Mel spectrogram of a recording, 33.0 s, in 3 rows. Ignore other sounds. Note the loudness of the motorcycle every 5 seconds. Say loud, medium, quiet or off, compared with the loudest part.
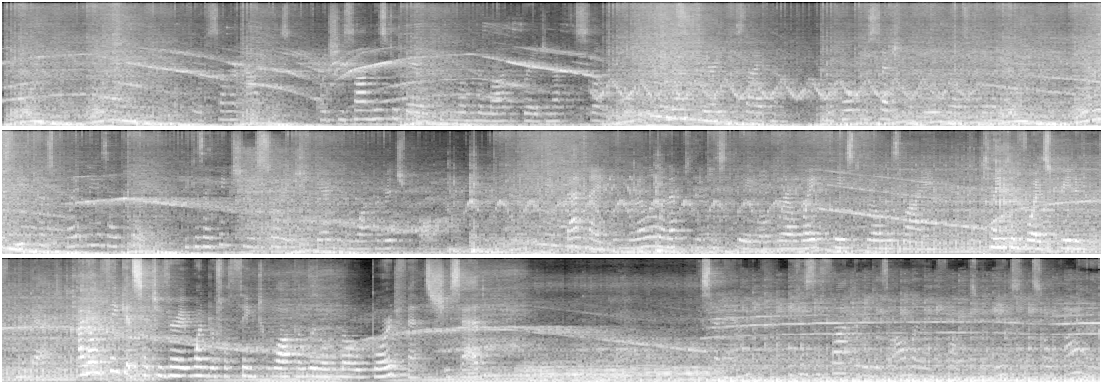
loud, loud, loud, medium, loud, loud, loud.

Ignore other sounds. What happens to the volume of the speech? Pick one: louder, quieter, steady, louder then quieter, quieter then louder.
louder then quieter.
